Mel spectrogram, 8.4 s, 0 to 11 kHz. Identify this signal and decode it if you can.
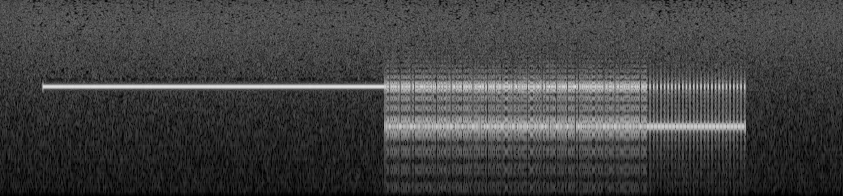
Cassette data (Kansas City type), 300 baud, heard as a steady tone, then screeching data.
